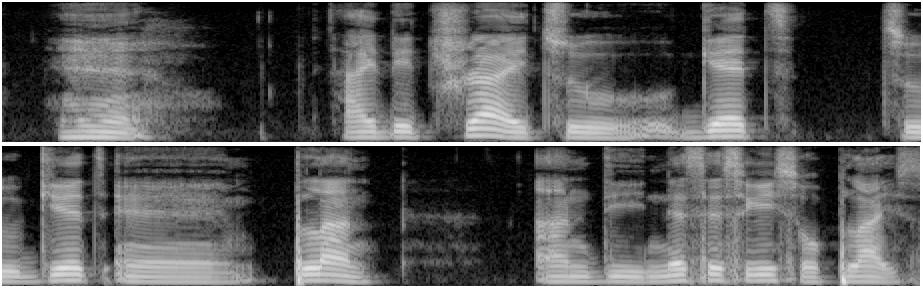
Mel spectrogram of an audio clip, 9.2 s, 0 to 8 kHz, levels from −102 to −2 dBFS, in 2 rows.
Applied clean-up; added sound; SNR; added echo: none; none; none; none.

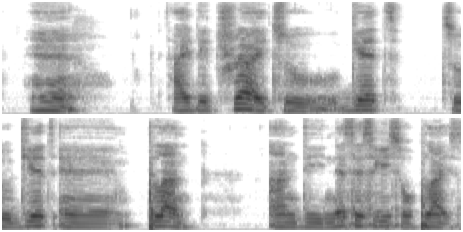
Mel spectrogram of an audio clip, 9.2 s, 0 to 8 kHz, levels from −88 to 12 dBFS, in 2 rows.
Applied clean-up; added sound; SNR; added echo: none; none; none; reverberation time 0.1 s.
